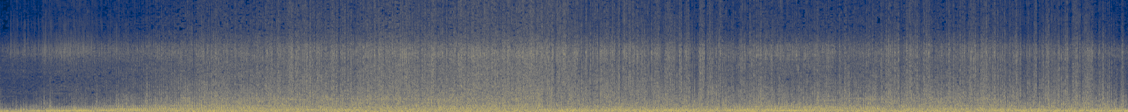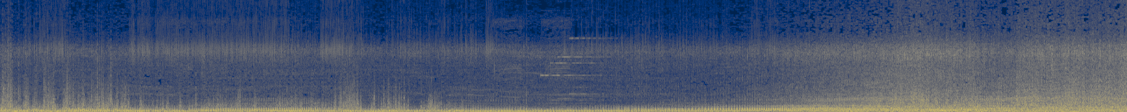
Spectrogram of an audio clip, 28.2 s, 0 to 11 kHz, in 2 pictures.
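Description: Honda CRF250 Rally's single-cylinder four-stroke engine running under way, its revs rising and falling, with wind buffeting the bike-mounted microphone. The revs and wind drop back in the middle, then the engine picks up again near the end.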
